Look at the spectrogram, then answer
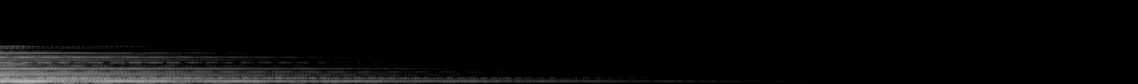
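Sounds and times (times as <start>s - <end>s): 
piano with big warehouse reverb: 0.0s - 5.9s.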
